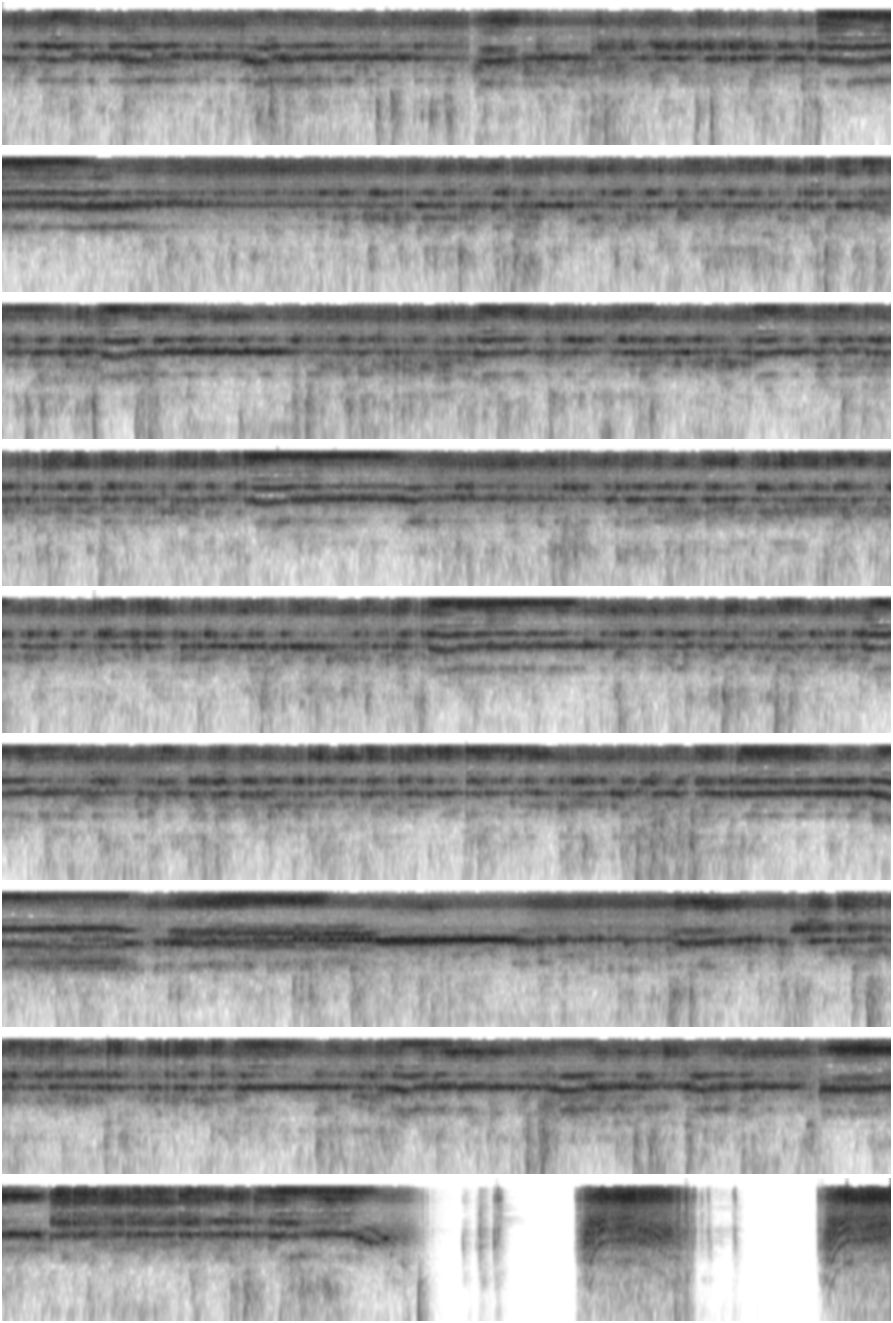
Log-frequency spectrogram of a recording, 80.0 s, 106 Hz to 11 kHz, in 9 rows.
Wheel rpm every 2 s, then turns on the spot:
230, 230, 230, 230, 220, 230, 230, 240, 230, 230, 240, 230, 230, 230, 230, 230, 230, 230, 230, 230, 230, 230, 230, 230, 230, 230, 220, 210, 220, 230, 230, 230, 230, 230, 230, 230, 230, 130, 40, 40.
none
